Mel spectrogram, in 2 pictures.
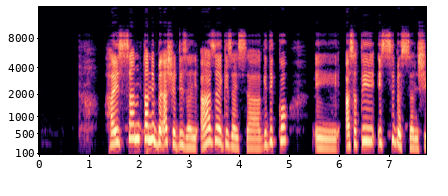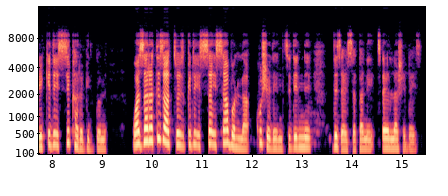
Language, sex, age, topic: Gamo, female, 25-35, government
